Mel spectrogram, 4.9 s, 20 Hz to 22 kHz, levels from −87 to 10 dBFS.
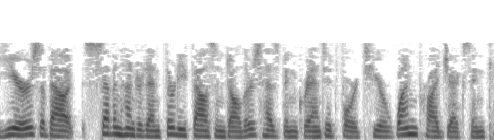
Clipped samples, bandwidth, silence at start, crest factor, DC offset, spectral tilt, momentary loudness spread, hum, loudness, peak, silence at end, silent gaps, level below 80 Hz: under 0.1%; 6.6 kHz; 0 s; 16 dB; under 0.1%; -6.5 dB/octave; 6 LU; none; -22 LUFS; -6 dBFS; 0 s; none; -62 dBFS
